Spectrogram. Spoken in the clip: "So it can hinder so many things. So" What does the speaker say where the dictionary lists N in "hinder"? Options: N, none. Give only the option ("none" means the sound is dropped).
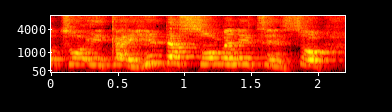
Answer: none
